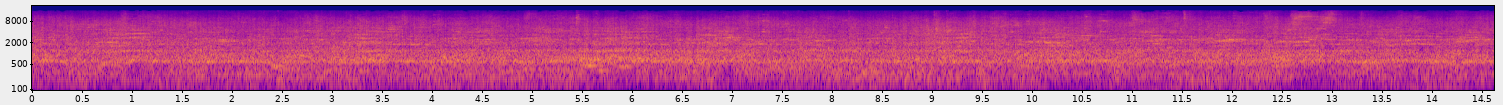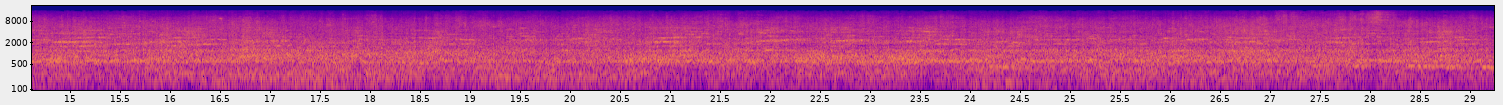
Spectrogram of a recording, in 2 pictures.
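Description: CSX double-stack intermodal freight train rolling past, its wheels on the rail making a steady loud rush with clickety-clack and a steady ringing tone from the wheels.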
